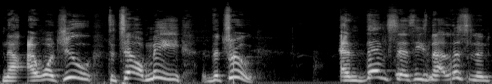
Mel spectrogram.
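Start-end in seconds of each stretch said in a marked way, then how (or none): 0.0-2.6 acted-out, boiling-mad, furious demanding tone. Retelling how she came in and confronted him: imitating someone very angry. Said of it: "she gets so mad and goes".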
